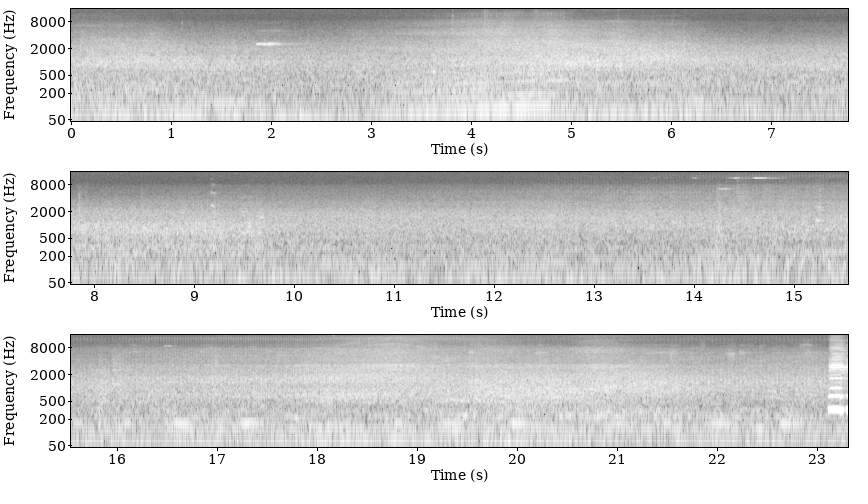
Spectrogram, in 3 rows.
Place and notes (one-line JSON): {"title": "Berlin: Vermessungspunkt Maybachufer / Bürknerstraße - Klangvermessung Kreuzkölln ::: 08.10.2010 ::: 10:35", "date": "2010-10-08 10:35:00", "latitude": "52.49", "longitude": "13.43", "altitude": "39", "timezone": "Europe/Berlin"}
